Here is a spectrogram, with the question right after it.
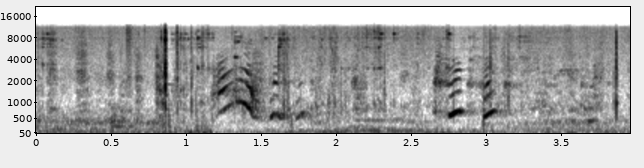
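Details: Pet dog whining with two short high whimpers, each bending up then down, the first pair around one second in and the second nearer three seconds, amid rustling and handling noise.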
